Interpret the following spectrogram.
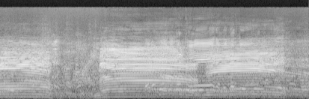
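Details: Three rich, harmonic moos come from a calf. The first is brief and falling, and the next two are longer, steadier and sweet-toned, with small gaps between them.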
